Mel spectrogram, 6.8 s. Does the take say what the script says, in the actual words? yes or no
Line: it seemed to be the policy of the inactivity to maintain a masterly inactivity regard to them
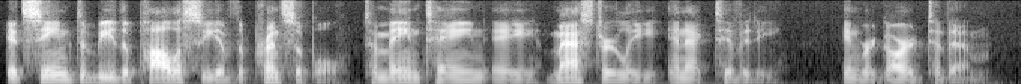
no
